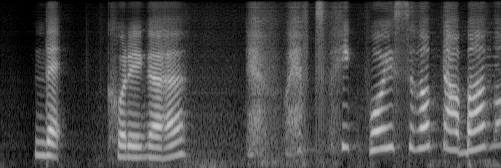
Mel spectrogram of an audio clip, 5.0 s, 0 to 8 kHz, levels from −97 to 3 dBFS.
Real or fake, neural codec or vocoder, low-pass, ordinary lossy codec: fake; codec, 16 kHz, 0.2 kbps, FocalCodec; none; none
